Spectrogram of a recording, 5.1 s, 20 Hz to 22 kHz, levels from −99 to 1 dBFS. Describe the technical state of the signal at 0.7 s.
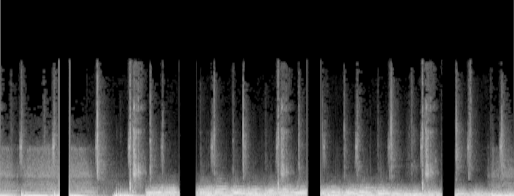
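At 0.7 s the signal is just coming out of a block of digital silence. The dropout runs from 0.59 s to 0.70 s, about 107 ms. For that span the sound drops to silence. The output buffer was not filled in time, or the processing produced invalid values that were zeroed. The sound cuts off and returns with no fade. At this length it is heard as a short hole in the sound.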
